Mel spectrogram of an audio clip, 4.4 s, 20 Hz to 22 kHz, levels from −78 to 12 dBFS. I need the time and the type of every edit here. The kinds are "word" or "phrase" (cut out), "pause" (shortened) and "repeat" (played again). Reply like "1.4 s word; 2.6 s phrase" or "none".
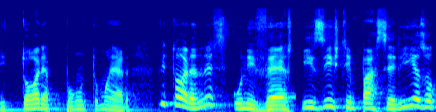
2.3 s word; 2.9 s phrase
